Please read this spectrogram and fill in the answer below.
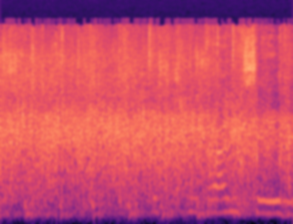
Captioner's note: some Applause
